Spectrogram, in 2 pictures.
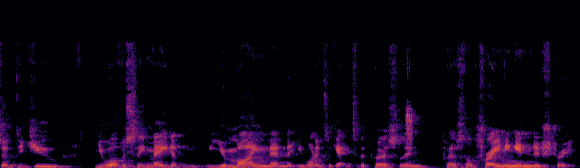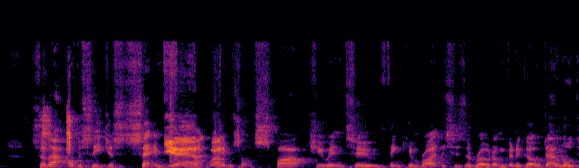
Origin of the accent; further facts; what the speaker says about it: South West England, United Kingdom; I'm originally from Gloucestershire, so I think we used to play football out Banbury way.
